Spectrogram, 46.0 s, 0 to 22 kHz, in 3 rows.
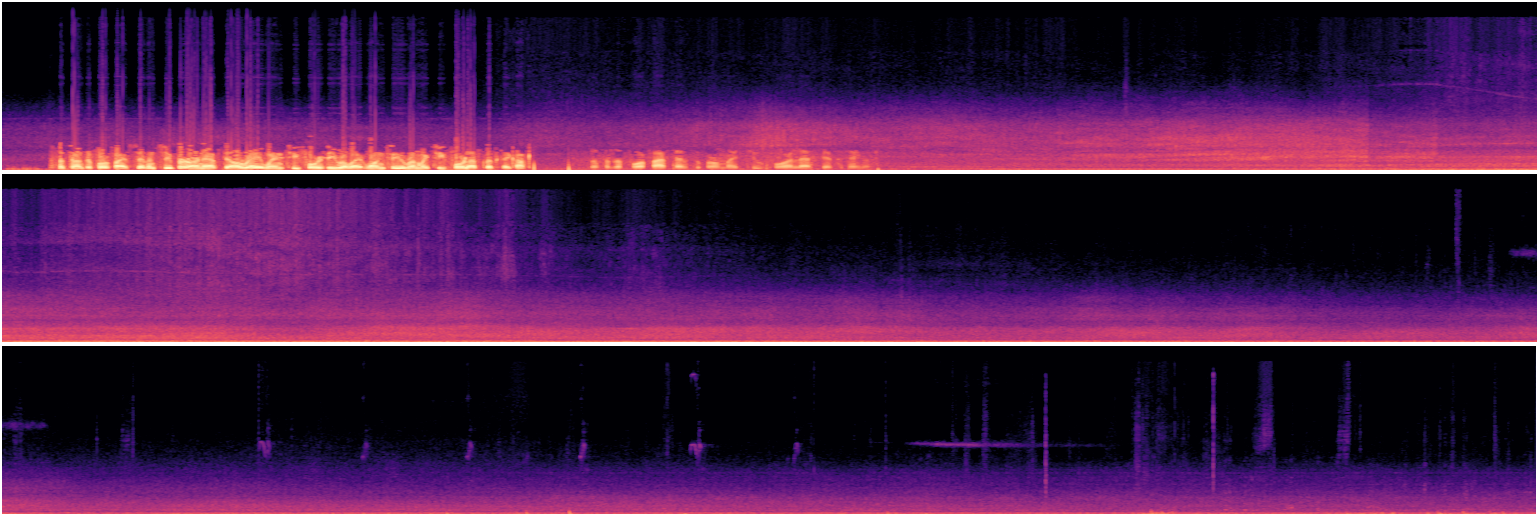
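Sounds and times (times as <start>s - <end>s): jet airliner taking off: 0.0s - 36.4s.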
